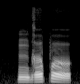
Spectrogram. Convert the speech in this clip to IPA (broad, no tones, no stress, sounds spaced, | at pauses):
ŋ ɡ ɤ p o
